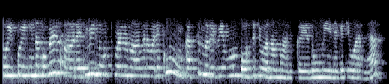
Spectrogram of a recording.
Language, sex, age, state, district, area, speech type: Tamil, female, 18-30, Tamil Nadu, Tiruvarur, urban, conversation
